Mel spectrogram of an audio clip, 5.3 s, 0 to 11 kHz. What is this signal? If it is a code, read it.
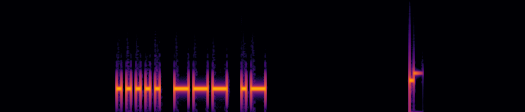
Morse code, heard as a keyed tone, about 25 wpm, 700 Hz. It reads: 5OA
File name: Three Letter-Number Combinations - 25wpm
